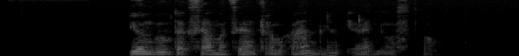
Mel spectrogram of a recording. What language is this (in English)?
Belarusian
